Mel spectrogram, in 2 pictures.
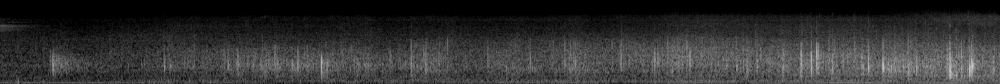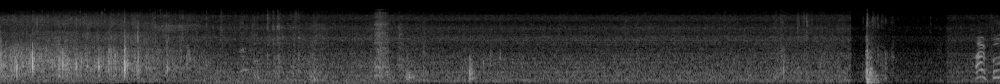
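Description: Car tyres crunching over a gravel road as an SUV rolls slowly in: the crunching grows louder toward the middle and fades away as the car comes to a stop. A single sharp knock sounds near the end.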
